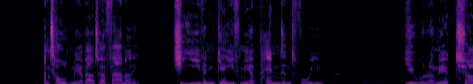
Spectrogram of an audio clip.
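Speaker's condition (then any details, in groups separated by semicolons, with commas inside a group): No condition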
